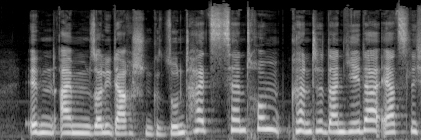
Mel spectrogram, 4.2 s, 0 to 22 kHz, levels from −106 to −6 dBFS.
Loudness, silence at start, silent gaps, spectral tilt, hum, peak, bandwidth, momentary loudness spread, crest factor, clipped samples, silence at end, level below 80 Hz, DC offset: -25 LUFS; 0.3 s; none; -4 dB/octave; none; -10 dBFS; 19 kHz; 4 LU; 14 dB; under 0.1%; 0 s; -64 dBFS; under 0.1%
